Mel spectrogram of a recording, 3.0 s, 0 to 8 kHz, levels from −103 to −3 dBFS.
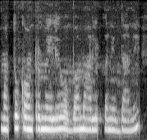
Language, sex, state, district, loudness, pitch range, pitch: Kannada, female, Karnataka, Bidar, -14 LUFS, 230-245 Hz, 235 Hz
